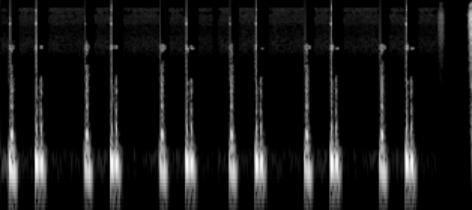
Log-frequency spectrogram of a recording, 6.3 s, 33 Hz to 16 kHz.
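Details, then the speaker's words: Fixed split second heart sound from atrial septal defect, where increased right-sided flow causes the fixed S2 split and a systolic murmur; regular heartbeat about 60 per minute with an S2 split that stays constant. "flow across an ASD leads to increased right sided flow that's the cause of the fixed S2 split and also the cause of the systolic murmur and I've got an example of a fixed split second heart sound which I'll play for you"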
